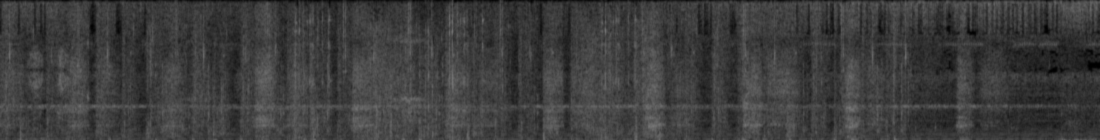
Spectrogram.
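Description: Footsteps rustle through leaves and undergrowth.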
